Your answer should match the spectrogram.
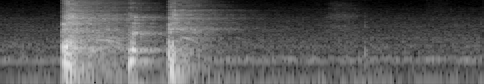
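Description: A man coughs three times in quick succession into his raised fist, the first cough the loudest.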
